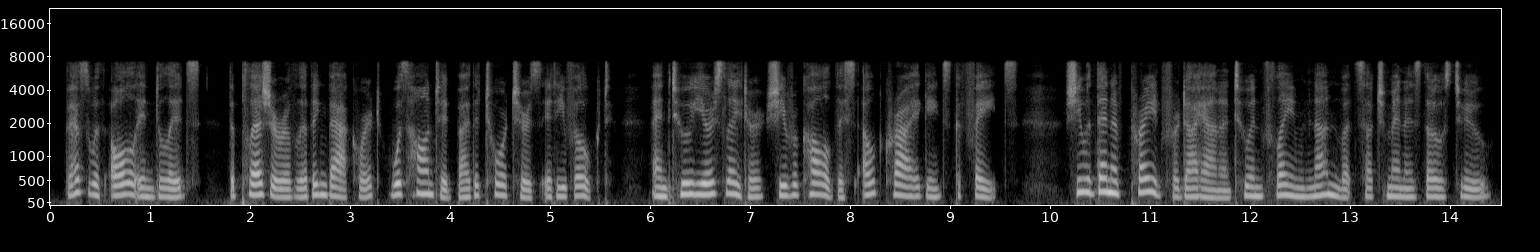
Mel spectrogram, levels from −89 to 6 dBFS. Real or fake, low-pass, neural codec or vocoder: fake; 7.2 kHz; codec, 16 kHz in and 24 kHz out, 0.6 kbps, FocalCodec, streaming, 2048 codes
